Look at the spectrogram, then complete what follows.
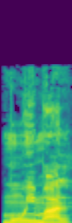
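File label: very bad, spanish, male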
